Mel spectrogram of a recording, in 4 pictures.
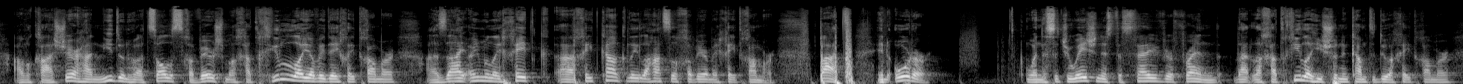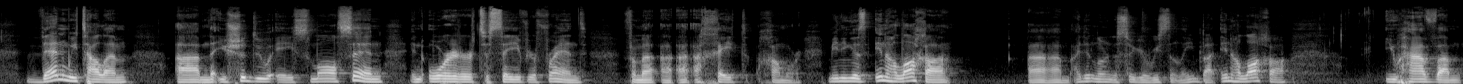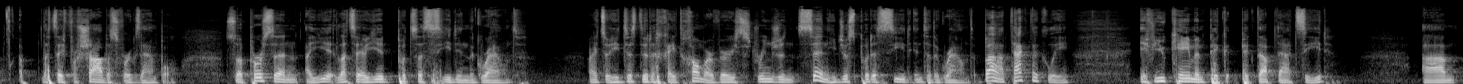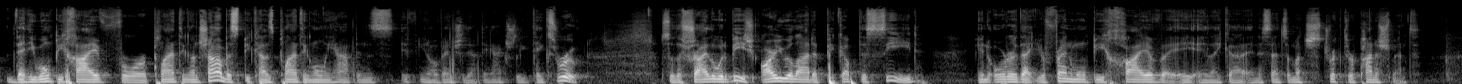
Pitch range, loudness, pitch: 105-130 Hz, -17 LUFS, 110 Hz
